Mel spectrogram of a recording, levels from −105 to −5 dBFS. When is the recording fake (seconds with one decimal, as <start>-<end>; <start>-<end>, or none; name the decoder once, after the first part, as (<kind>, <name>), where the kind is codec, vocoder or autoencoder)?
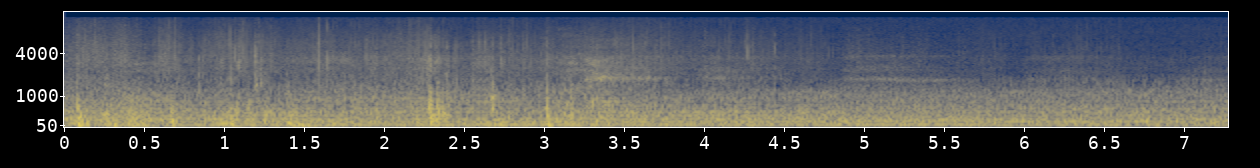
0.5-4.8 (vocoder, BigVGAN v2); 5.7-7.3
